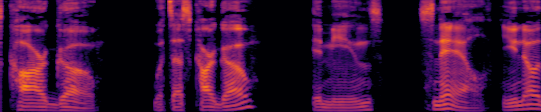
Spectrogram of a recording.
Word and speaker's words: escargot: more s cargo what's escargot it means snail you know that for me i hear scar and i hear go or i hear s car go and it's always about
